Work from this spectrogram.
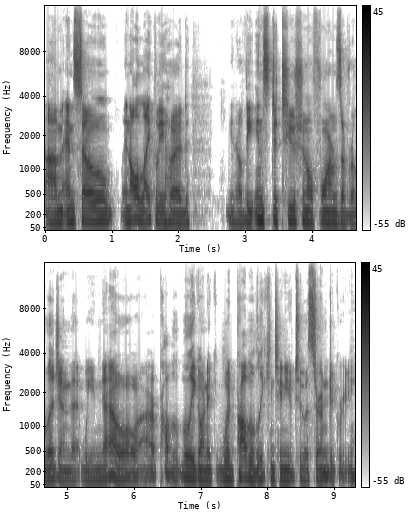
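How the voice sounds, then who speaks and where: With lively intonation and vocal fry, a man speaks at a moderate pace and medium pitch. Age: 30s. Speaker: cultural anthropologist. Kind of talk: interview.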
